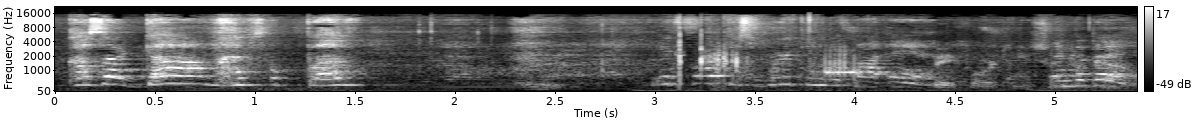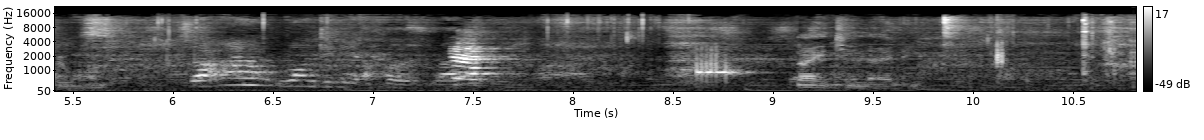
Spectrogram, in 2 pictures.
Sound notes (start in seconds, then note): 7.4 officer On Radio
